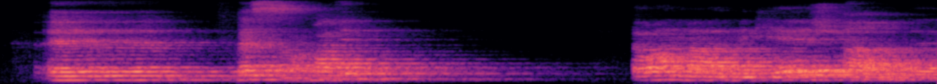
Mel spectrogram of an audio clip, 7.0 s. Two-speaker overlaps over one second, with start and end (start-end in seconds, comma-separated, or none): none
